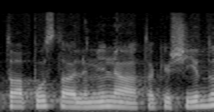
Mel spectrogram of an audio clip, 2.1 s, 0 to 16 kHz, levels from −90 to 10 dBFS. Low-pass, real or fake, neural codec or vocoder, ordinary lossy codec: 10.8 kHz; real; none; AAC, 96 kbps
